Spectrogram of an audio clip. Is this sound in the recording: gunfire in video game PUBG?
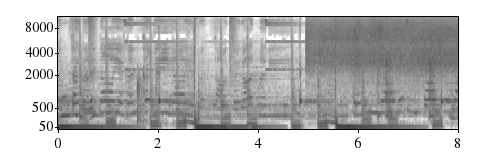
no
